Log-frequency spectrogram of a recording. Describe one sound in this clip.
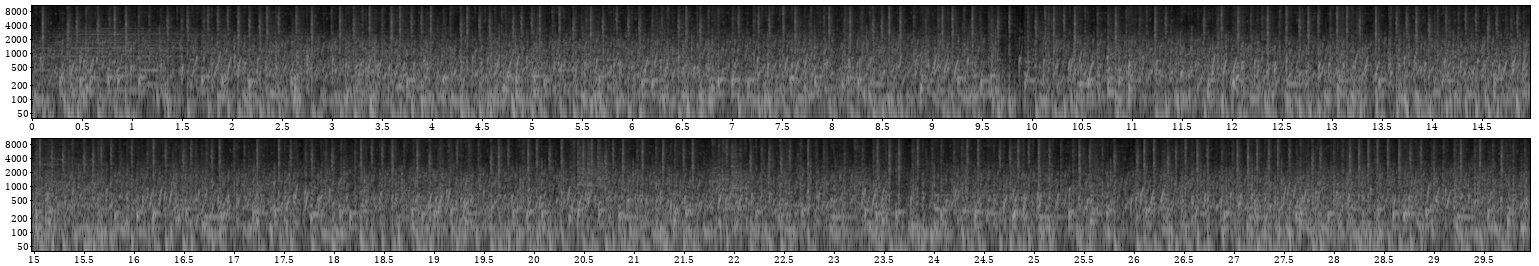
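Rapid popping shots fire nonstop in a dense, busy clatter.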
